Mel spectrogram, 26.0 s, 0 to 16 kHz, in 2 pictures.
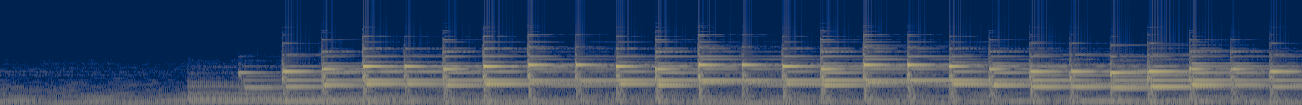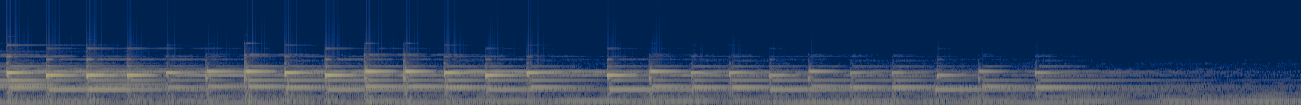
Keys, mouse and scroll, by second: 0.7 shift+a, 2.9 shift+a, 6.0 scroll up 2, 6.6 KP_4, 7.4 scroll down 2, 7.6 g, 8.8-9.1 middle drag, 9.1 KP_7, 9.3-9.6 scroll down 1, 9.6 r, 11.5 shift+middle drag, 11.6 scroll up 2, 12.4 click, 12.6-12.9 scroll up 1, 12.9 click, 13.5 KP_0, 14.6 click, 16.1 click, 17.0 scroll down 3, 17.2 middle click, 17.4 KP_7, 18.3 KP_3, 19.1 shift+d, 19.6 alt+r, 21.3 KP_7, 22.0 r, 22.8 shift+middle click, 23.0 r, 25.8-26.0 drag.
